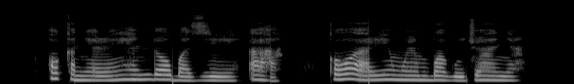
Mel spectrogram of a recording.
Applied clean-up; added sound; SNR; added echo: none; none; none; none.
